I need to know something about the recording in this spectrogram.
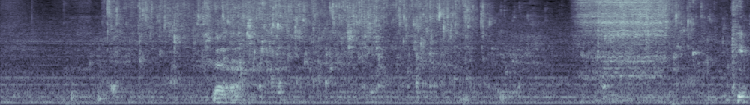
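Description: A razor scrapes over stubble.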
